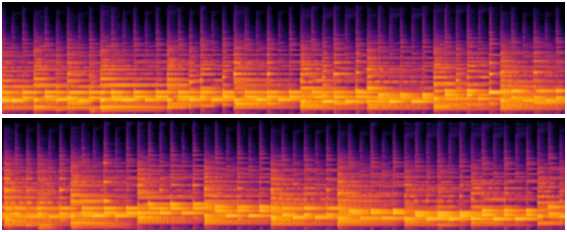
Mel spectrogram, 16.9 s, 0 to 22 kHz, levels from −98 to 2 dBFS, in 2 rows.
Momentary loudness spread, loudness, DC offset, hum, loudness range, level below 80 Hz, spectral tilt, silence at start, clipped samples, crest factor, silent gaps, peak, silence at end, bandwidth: 3 LU; -14 LUFS; under 0.1%; none; 1 LU; -56 dBFS; -5.5 dB/octave; 0 s; under 0.1%; 14 dB; none; 0 dBFS; 0 s; 10 kHz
